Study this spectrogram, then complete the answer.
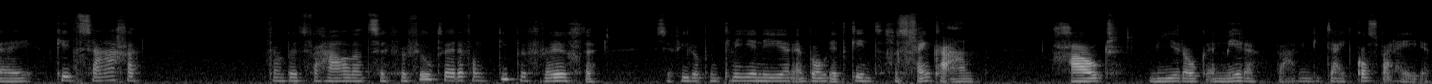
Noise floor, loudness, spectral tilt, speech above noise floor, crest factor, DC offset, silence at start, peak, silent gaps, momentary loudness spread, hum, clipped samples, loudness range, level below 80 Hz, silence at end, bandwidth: -58 dBFS; -36 LUFS; -5 dB/octave; 23 dB; 24 dB; under 0.1%; 0 s; -12 dBFS; none; 14 LU; none; under 0.1%; 5 LU; -60 dBFS; 0 s; 12 kHz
